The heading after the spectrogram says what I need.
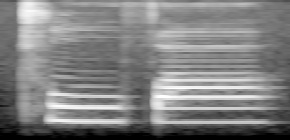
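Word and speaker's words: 出发: 역시 일성일성입니다. 처음과 끝이 똑같이 흘러가게 해 주세요. 투파.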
